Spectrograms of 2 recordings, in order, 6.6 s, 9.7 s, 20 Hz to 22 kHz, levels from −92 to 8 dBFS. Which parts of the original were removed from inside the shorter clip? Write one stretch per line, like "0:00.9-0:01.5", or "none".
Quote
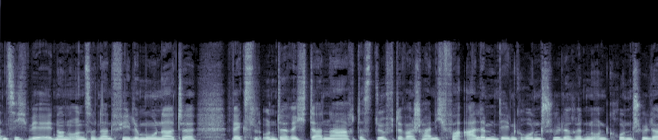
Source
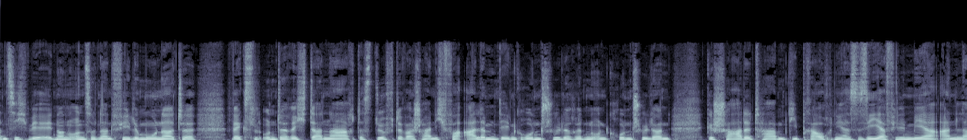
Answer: none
